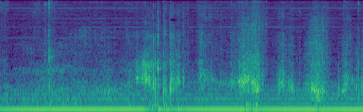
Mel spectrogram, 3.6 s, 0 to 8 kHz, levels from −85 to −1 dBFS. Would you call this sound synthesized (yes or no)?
no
